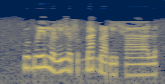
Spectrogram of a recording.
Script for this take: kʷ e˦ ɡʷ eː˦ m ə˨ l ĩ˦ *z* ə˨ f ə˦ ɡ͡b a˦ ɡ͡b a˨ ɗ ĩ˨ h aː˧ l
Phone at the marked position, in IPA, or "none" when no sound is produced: z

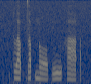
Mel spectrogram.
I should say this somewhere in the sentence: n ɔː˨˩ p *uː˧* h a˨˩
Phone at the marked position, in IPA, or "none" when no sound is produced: uː˧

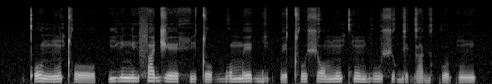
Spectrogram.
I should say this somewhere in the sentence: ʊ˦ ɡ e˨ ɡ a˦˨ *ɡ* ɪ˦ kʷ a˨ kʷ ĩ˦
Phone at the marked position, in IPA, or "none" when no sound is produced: ɡ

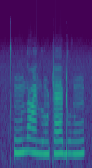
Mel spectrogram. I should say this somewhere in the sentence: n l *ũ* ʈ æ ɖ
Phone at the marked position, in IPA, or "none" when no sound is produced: ũ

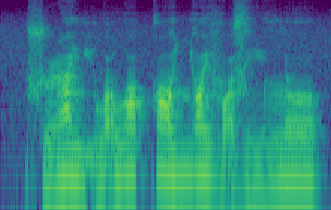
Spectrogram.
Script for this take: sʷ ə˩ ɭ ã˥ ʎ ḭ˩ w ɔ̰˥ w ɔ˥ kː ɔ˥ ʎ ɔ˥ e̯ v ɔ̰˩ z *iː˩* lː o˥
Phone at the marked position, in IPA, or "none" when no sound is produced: iː˩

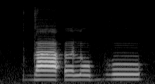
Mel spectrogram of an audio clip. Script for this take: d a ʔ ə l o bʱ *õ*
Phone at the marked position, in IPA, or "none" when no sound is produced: o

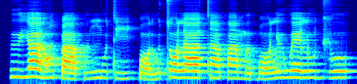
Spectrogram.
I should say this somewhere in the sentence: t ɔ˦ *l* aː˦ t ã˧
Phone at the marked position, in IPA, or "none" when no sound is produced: l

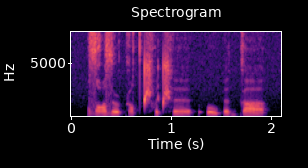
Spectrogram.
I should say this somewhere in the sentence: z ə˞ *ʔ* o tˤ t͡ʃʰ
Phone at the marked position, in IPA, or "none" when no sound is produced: k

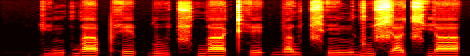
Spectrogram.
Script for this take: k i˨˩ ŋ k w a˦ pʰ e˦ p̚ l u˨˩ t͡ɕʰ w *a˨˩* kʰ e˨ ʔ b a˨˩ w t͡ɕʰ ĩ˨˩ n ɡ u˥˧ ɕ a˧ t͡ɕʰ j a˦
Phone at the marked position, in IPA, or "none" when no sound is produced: a˥˧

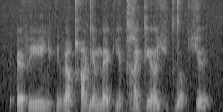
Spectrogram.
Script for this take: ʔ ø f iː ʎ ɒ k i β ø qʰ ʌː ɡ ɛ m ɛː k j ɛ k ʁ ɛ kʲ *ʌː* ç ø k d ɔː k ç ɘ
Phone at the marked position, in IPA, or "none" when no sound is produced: ʌː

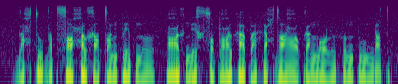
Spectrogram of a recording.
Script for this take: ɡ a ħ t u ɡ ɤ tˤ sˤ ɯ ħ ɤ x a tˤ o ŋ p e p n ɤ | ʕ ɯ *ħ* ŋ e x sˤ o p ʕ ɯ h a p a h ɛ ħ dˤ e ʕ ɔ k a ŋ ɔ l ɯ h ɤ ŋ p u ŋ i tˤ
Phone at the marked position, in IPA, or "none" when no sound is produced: x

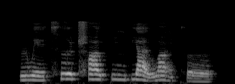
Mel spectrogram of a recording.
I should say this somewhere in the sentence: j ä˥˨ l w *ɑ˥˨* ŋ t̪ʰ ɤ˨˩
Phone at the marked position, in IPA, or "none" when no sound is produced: ɑ˥˨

